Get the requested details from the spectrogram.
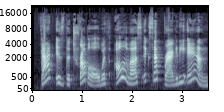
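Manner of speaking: very loud, squeaky little doll voice. The little penny doll cries out to the other dolls, squeaky voice. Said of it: "in a squeaky voice".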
